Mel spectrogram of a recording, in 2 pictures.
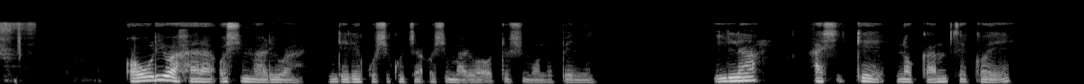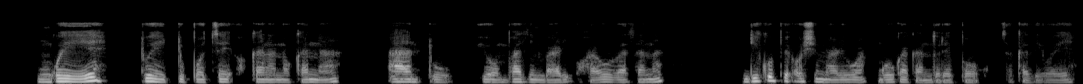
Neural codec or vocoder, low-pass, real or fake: vocoder, 44.1 kHz, 128 mel bands every 512 samples, BigVGAN v2; 7.2 kHz; fake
